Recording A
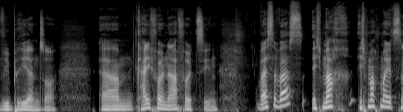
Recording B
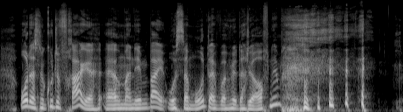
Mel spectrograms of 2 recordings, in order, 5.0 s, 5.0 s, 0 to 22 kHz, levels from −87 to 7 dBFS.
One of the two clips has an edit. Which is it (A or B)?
B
